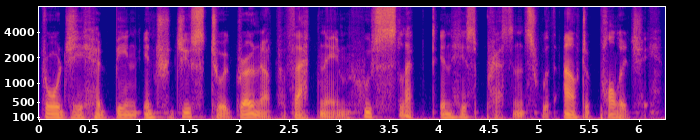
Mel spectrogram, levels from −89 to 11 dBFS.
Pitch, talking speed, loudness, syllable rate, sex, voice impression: 85 Hz, 170 wpm, -21 LUFS, 4.7 syllables/s, male, very masculine, very adult-like, slightly old, very thick, slightly relaxed, very powerful, very bright, very soft, muffled, fluent, very cool, very intellectual, refreshing, very sincere, very calm, very mature, very friendly, very reassuring, very unique, very elegant, very wild, very sweet, lively, kind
